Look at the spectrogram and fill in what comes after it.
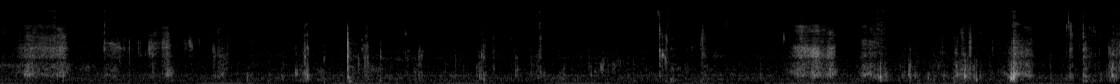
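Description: A person eating close to the microphone: biting and chewing fried fish and a spoonful of grain, with small wet mouth clicks throughout and a few brief louder smacks, near the start and twice near the end.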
